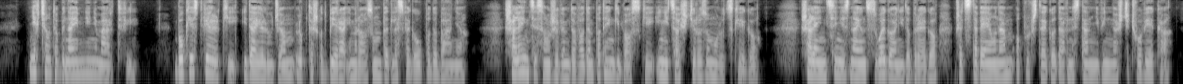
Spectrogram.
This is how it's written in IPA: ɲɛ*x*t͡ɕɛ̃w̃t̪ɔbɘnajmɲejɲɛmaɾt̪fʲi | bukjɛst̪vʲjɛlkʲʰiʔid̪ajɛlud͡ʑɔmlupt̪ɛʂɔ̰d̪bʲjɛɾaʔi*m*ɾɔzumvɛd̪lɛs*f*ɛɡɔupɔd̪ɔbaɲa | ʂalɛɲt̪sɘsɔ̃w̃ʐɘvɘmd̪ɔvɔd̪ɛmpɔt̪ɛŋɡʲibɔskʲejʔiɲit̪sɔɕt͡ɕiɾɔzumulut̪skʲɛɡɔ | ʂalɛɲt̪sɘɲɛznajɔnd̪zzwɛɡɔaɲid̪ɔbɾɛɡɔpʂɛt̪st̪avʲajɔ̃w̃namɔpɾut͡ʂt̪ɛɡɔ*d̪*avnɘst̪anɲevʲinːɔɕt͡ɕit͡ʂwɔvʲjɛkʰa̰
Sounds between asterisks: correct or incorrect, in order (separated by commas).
correct, correct, correct, correct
